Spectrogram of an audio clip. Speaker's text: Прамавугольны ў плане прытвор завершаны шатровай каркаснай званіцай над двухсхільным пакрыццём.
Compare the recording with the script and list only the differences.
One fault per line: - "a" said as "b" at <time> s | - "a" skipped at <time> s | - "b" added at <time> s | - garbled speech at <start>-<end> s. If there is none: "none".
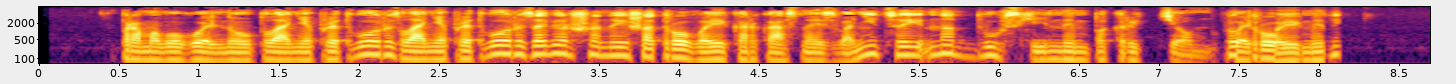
- "плане прытвор" added at 2.3 s
- garbled speech at 7.4-8.1 s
